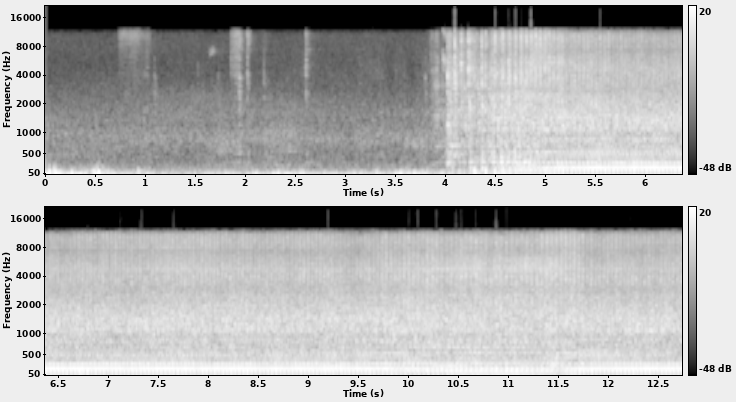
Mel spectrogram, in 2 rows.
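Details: Old Murray Dynamark 22 mower, 3.75hp Briggs & Stratton, cold start after about seven years stored, fresh gas: after a few quiet seconds it fires and settles into an even, steady beat with no misses or knocks; normal running.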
